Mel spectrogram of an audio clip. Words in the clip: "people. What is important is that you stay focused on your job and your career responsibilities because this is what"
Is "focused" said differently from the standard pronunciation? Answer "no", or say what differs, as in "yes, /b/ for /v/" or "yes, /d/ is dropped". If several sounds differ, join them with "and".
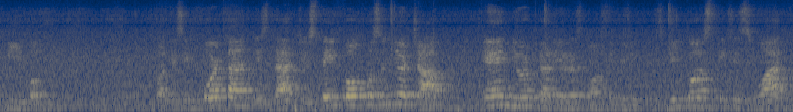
yes, /t/ is dropped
